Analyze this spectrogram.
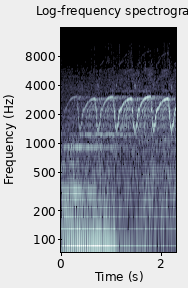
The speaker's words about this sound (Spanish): Una alarma suena y un hombre con aspecto desarrapado coge una escopeta y le pega un tiro por la ventana.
